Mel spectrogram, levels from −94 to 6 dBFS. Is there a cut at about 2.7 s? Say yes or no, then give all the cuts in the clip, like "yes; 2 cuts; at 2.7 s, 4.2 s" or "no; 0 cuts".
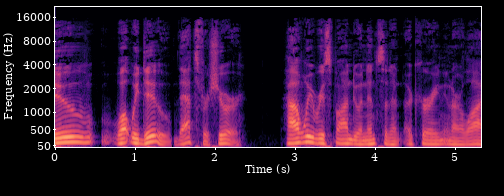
no; 1 cut; at 1.4 s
